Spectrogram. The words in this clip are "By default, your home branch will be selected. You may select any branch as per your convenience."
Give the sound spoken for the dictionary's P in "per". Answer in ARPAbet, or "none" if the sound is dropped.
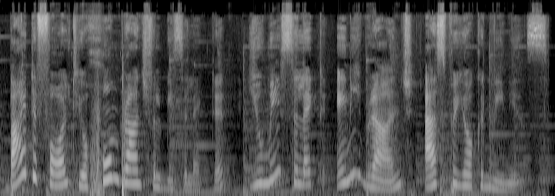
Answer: F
